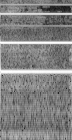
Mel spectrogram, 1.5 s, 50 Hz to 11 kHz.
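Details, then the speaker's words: Low air pressure warning buzzer on a 2006 Freightliner M2 with C7 engine, key on, before a Bendix air compressor regulator replacement: steady high-pitched beeping as the system fails to hold air pressure. "so wait for that while wait for that and you hear that that beeping noise that's the beep noise you're gonna hear when your system is low on air"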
